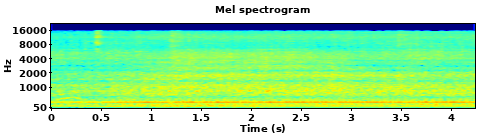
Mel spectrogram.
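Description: Backhoe loader's diesel engine idling steadily with a constant hum.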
